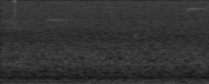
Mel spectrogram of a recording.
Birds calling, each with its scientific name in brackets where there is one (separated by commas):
Black-capped Chickadee (Poecile atricapillus)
